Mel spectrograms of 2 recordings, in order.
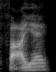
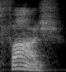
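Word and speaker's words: Fage: Actually, is it Faye? No, it's Faj.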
